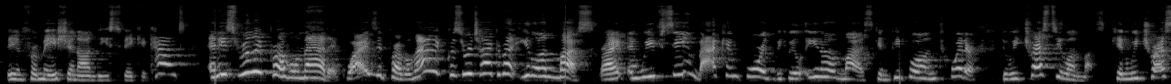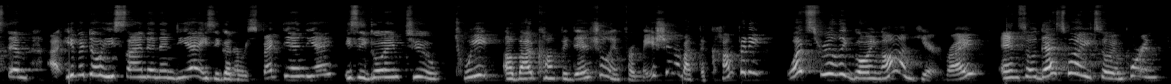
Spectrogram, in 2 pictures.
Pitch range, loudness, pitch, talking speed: 275-415 Hz, -27 LUFS, 340 Hz, 205 wpm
